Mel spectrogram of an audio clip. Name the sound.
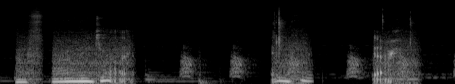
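dog barking in the video game Rule of Rose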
